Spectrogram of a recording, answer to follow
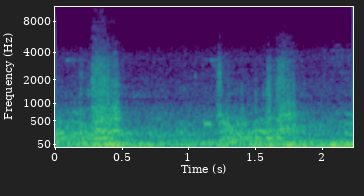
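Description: A car driving on a rain-soaked road, heard from inside: a steady low road rumble, with a brief swish about every second and a half.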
